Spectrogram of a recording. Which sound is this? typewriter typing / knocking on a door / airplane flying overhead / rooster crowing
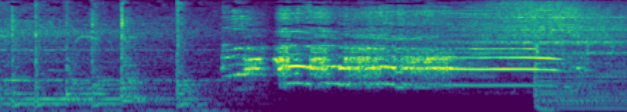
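rooster crowing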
